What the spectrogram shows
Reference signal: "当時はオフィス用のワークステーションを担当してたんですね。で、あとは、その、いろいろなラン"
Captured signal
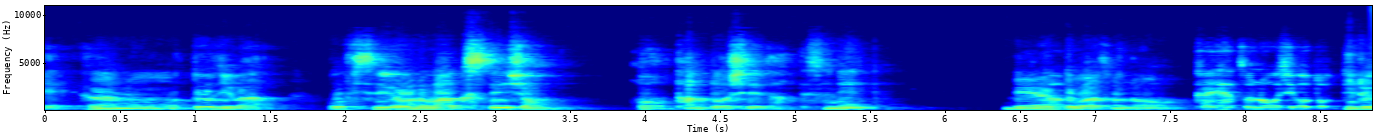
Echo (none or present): present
